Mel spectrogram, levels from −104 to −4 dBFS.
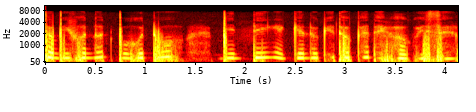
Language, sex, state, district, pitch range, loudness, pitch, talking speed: Assamese, female, Assam, Kamrup Metropolitan, 255-285 Hz, -21 LUFS, 265 Hz, 100 wpm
